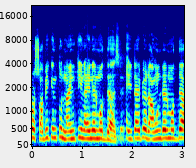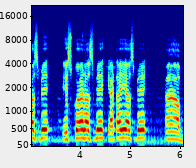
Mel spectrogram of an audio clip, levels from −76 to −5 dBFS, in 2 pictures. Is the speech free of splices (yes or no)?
no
